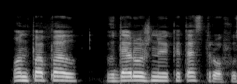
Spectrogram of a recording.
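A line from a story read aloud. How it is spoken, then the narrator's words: Indifferent voice. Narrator (Russian): сказал безразличным голосом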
